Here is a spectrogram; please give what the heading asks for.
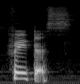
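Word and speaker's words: foetus: में इसको बोलते हैं फेटस। ऐसा तो लिखा है मैंने फोएटस क्योंकि स्पेलिंग ऐसा होता है, लेकिन इसको पढ़ते हैं फेटस।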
